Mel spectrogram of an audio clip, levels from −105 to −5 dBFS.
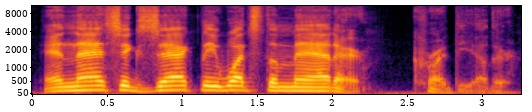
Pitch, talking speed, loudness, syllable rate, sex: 130 Hz, 165 wpm, -15 LUFS, 4.6 syllables/s, male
